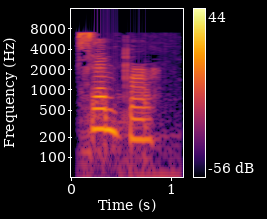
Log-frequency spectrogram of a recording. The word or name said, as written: semper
